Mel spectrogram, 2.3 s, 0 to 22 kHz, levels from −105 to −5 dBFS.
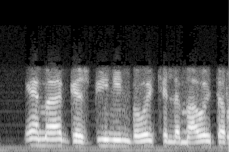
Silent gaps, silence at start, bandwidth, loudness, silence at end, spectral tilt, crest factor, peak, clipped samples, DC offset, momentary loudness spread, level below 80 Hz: none; 0.25 s; 3.7 kHz; -15 LUFS; 0 s; -9.5 dB/octave; 14 dB; 0 dBFS; under 0.1%; under 0.1%; 4 LU; -46 dBFS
